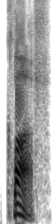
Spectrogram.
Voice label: "clough", American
